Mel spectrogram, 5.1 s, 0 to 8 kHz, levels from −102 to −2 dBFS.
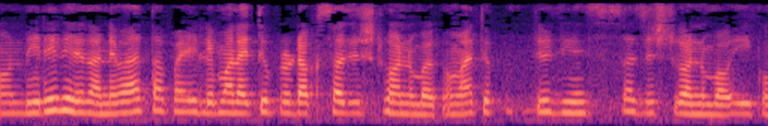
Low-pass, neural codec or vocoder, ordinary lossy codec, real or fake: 7.2 kHz; none; MP3, 32 kbps; real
